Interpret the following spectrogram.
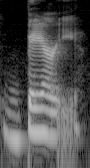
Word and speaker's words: bury: careful with pronun iation the first word looks like bur but it's pronounced Berry bury one's head in the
